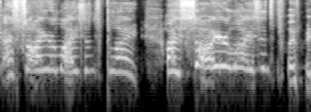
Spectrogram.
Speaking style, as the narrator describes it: yelling

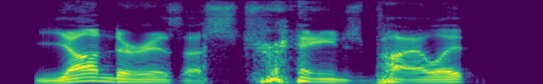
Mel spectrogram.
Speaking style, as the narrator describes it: Eric laughed

